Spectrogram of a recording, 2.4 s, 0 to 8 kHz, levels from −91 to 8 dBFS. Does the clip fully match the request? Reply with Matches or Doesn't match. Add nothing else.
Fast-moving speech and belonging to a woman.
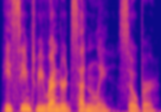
Doesn't match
